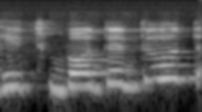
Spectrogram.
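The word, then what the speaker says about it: התבודדות: Said to him, so it's a practice called in Hebrew hitbadadut or hitbadadut, which means, Yael, how would you translate that? I would pronounce it hitbodedut, and Okay.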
